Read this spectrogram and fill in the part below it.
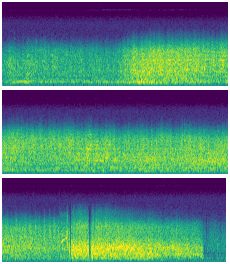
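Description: A train rolls past in a drama film, a loud rumbling roar swelling in after a couple of seconds and holding steady, with a brief sharper burst near the end before it cuts off.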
